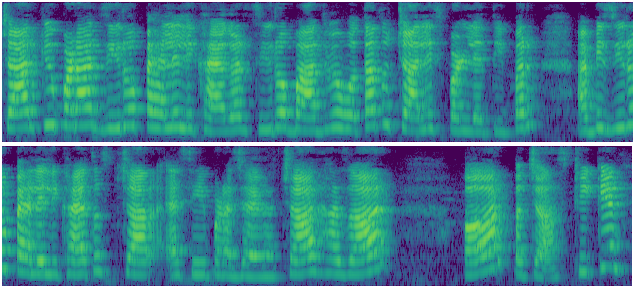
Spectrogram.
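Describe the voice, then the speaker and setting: A woman's voice: high-pitched, normal speed, pushed and bright. A woman teaching a school maths lesson step by step, patiently explaining and checking understanding with questions.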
